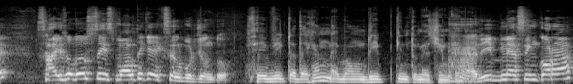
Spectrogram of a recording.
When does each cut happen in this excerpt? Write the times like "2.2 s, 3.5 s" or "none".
none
